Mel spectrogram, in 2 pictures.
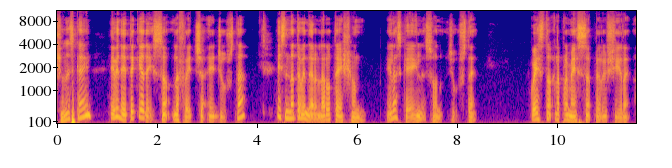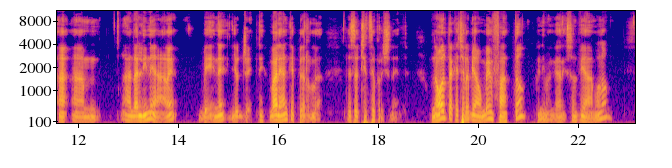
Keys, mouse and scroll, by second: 10.1 middle click, 11.3-13.1 middle drag, 15.1-16.9 middle drag, 18.4-21.7 middle drag, 21.7-23.1 drag.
